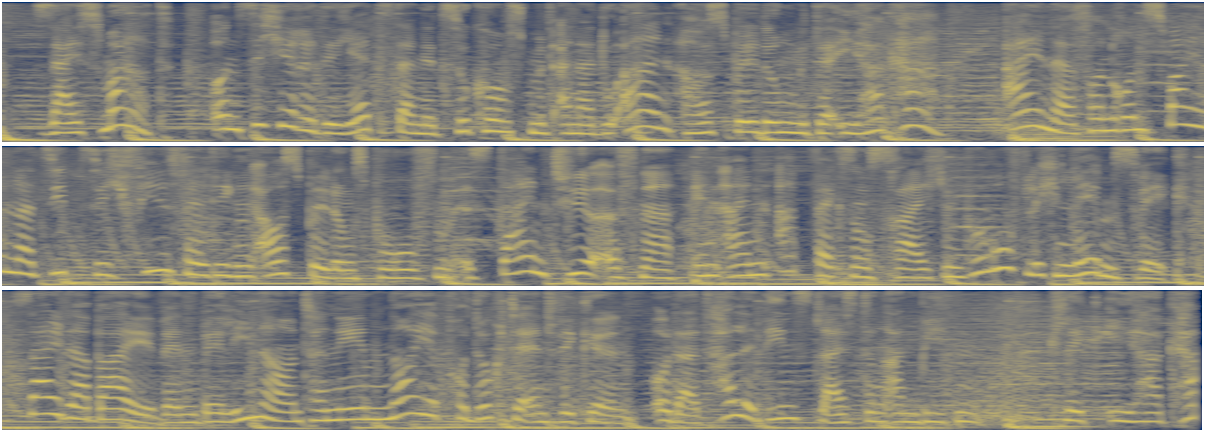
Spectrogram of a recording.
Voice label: Spot; IHK

